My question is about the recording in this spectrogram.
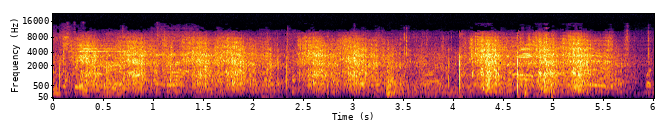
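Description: A few scattered, sharp handgun reports from shooting on other stages of a practical pistol match, heard over the murmur of people talking.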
